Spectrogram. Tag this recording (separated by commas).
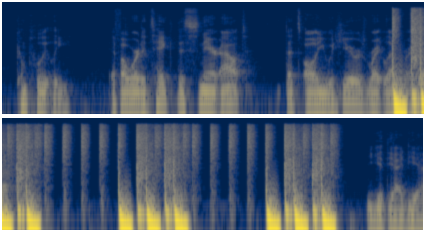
Speech, Musical instrument, Music, Drum machine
